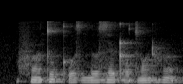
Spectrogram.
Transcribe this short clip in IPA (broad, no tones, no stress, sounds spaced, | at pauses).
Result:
f ɐ̃ t o kʼ ɤ z n ə z ɛ ɖ ɔ d͡z ɔ̃ ɖʱ ə̃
